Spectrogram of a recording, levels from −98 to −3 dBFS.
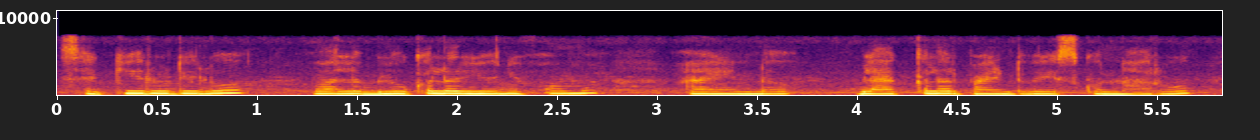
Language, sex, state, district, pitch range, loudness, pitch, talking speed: Telugu, female, Telangana, Mahabubabad, 270-310 Hz, -13 LUFS, 285 Hz, 105 wpm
